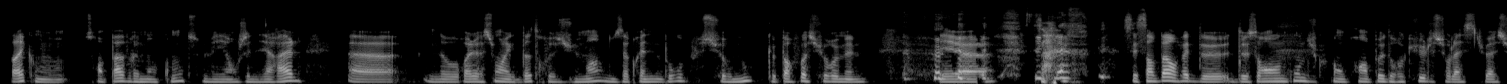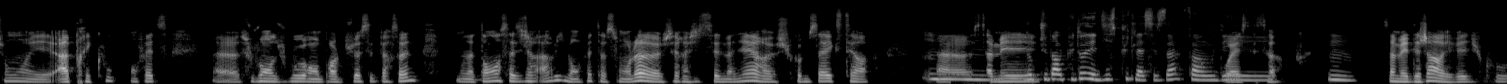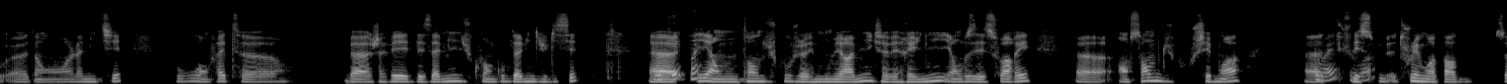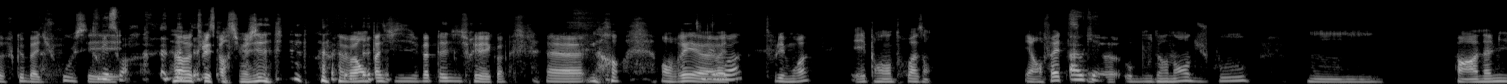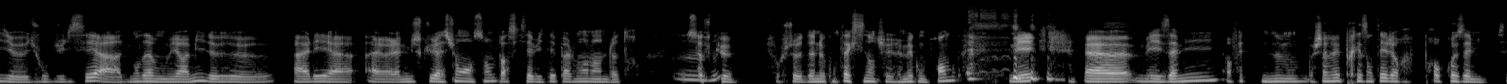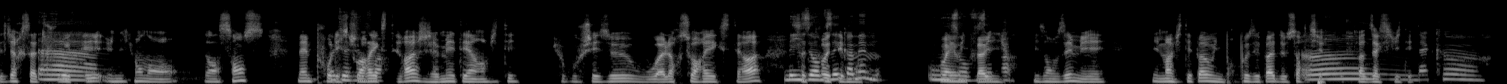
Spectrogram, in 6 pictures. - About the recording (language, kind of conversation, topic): French, podcast, Qu’est-ce que tes relations t’ont appris sur toi-même ?
- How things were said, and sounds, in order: laugh; chuckle; laugh; drawn out: "Mmh"; chuckle; laugh; laughing while speaking: "non"; laugh; drawn out: "Ah"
